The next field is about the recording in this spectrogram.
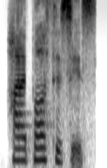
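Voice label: "hypothesis", Indian English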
